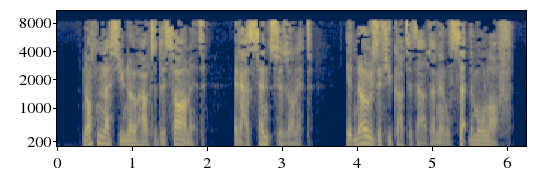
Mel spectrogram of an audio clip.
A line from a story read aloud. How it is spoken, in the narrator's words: Ernie says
